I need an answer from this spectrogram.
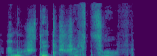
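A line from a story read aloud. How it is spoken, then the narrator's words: Breaking voice, near whisper. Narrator (Russian): Голос его внезапно сорвался, и Артем произнес почти шепотом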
